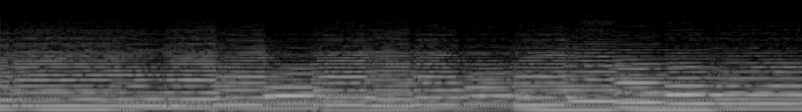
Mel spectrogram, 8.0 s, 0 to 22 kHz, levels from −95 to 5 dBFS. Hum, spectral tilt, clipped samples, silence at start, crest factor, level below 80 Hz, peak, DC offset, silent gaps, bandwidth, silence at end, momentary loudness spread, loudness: none; -8.5 dB/octave; under 0.1%; 0 s; 12 dB; -54 dBFS; -24 dBFS; under 0.1%; none; 10 kHz; 0 s; 6 LU; -37 LUFS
